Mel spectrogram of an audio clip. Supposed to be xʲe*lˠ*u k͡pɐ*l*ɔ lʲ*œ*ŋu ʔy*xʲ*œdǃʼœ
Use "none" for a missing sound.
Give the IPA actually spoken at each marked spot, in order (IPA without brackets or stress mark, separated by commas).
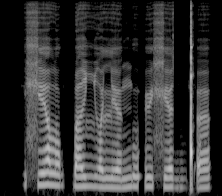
lˠ, ʎ, œ, xʲ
